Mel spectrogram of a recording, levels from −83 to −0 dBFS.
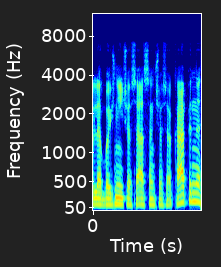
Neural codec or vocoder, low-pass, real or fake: none; 7.2 kHz; real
